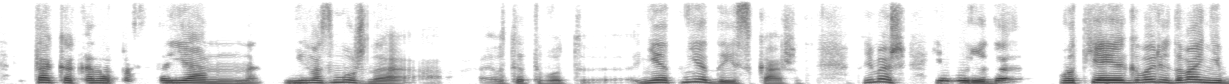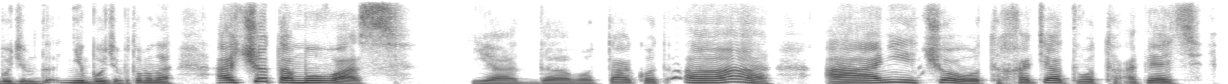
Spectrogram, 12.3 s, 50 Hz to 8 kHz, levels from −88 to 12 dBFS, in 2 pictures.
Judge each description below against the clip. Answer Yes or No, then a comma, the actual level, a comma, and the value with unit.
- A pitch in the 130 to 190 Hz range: Yes, medium, 185 Hz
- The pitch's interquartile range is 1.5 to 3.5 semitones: No, average, 5.2 semitones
